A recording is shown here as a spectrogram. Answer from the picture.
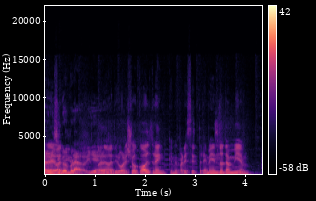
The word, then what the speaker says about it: Coltrane: Eh, número 3, John Coltrane. – También. – Eh, lo dije bien. – Muy bien, muy bien, lo pensaste.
